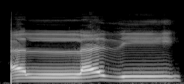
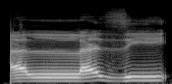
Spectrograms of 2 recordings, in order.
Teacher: Karena mengganti dzal menjadi zai. Yang harusnya kita baca alladzi, kita baca menjadi zai.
